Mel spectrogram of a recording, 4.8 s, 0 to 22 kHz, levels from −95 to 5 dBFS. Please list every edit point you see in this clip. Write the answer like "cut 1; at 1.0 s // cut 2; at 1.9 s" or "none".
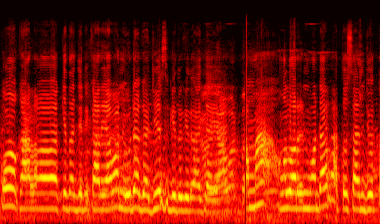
cut 1; at 3.1 s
